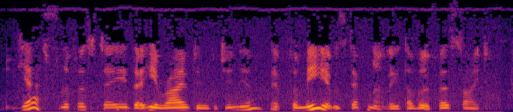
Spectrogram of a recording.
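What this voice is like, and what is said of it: British English accent. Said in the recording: “you know from this accent that she's not from Culpeper, Virginia. You are from the UK? ... I'm from Malvern in Worcestershire”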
